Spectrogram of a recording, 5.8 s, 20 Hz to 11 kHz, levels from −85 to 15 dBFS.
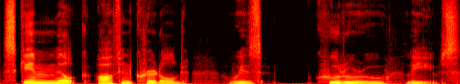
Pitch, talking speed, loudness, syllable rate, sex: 115 Hz, 75 wpm, -18 LUFS, 2.8 syllables/s, male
